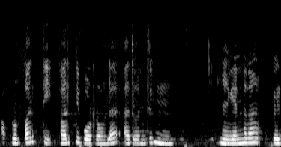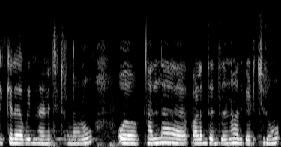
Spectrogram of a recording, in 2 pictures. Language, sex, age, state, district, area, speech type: Tamil, female, 30-45, Tamil Nadu, Tiruvarur, rural, spontaneous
